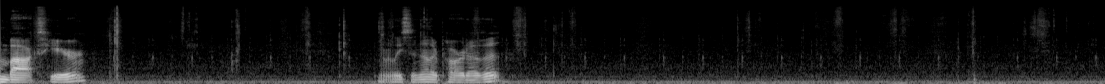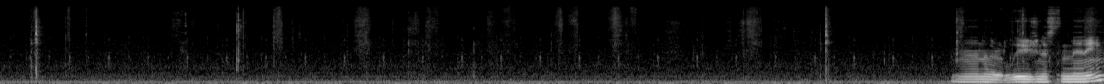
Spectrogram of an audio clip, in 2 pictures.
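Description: Cards slide and flick against each other as they are shuffled through by hand.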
